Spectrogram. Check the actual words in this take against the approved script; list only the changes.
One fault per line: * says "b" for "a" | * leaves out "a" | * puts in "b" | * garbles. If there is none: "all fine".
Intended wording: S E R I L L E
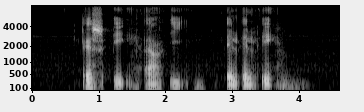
all fine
